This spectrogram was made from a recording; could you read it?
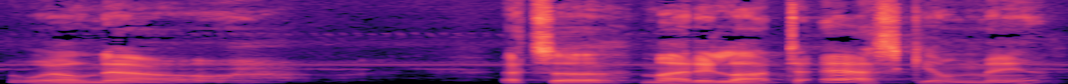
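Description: A man's voice: mid-range voice, lively intonation, drawn-out words, pushed and bright, big-room sound, heavily acted. An actor playing a folksy, stubborn but tender old grandfather in a radio play. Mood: grave reluctance.

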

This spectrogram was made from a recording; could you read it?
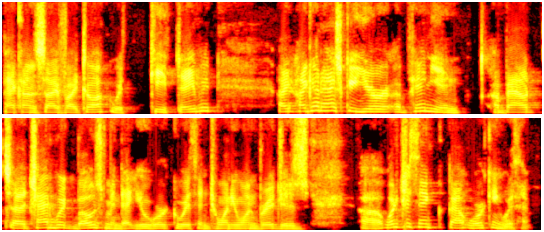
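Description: A man's voice: fairly high pitch, lively intonation, moderate pace, poor audio. Man hosting a casual interview. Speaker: podcast host interviewer.

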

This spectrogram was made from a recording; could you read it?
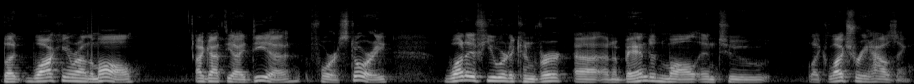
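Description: A man's voice: mid-range voice, normal speed. Man telling wry stories in casual conversation. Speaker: guest author on a podcast. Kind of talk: casual interview storytelling.

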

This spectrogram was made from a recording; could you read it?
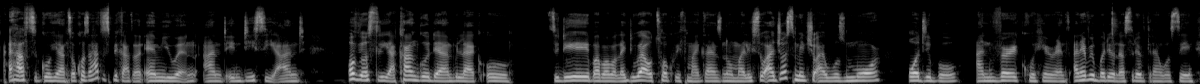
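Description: Low-voiced Nigerian woman, rapid talk. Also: fairly even intonation, a little mellow, no room sound, studio quality. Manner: emphatic, argues her point. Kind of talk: casual panel chat.

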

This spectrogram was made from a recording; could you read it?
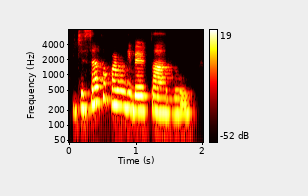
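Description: A woman's voice: mid-range voice, expressive, normal speed, vocal fry, fairly bright tone. A woman from Portugal with a European Portuguese accent, an interpreter talking reflectively and personally, often laughing and adding "sabe?". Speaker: interpreter and guest. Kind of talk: reflective casual conversation.

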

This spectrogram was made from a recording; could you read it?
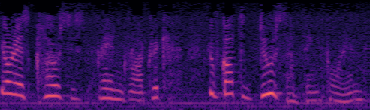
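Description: An actress playing an emotional, indignant, pleading society wife in a radio drama. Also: female voice, medium pitch, big pitch swings, normal speed, natural voice. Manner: melodramatic, emotional. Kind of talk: old radio drama acting. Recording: muffled old radio recording, faint noise.

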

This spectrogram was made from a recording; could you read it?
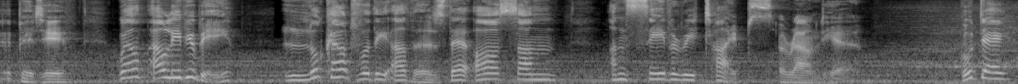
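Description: A courteous, faintly ominous butler from an old estate in an audio drama. His pitch swoops wildly through formal, theatrical phrases, lonely beneath the politeness. Music plays clearly behind him. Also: huge pitch swings, takes it slowly, full character voice. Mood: resigned, ominous.

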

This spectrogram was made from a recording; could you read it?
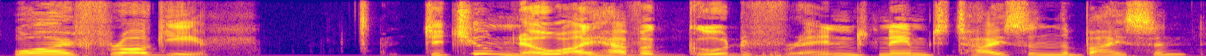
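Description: An excitable cartoon dad frog acted out by a woman storyteller, cheerful and reckless. The voice is pushed well up high and swoops freely, with big drawn-out, carefree exclamations. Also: dry recording. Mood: cheerful, eager.

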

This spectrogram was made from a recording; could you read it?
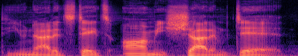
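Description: An actor playing an old captive government agent in a radio play, weary and defiant, with a blunt, dry delivery. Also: male voice, sits low, moderate pace, bright, forceful tone. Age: older.

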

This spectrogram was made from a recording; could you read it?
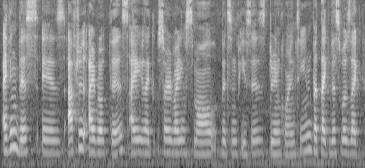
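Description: A young woman from Turkey, a native Turkish speaker, talks through her ideas on a podcast. Her voice sits a little low, and she circles her thoughts with fillers and false starts. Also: level tone, a little slow, hardly any pauses, slight background noise. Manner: hesitant, many fillers and self-restarts. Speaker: guest poet. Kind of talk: casual podcast conversation.

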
